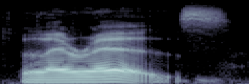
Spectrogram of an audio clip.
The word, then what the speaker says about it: Lares: lars is it spelled l-a-r-e-s guardian of deity and ancient roman religion never heard of that in my life this is just a person lares that's how they say it on wikipedia leires oh they're like minor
